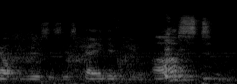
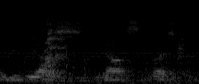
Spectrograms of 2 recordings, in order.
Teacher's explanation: Certainly past tense of asked very often loses its K, giving you asked.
